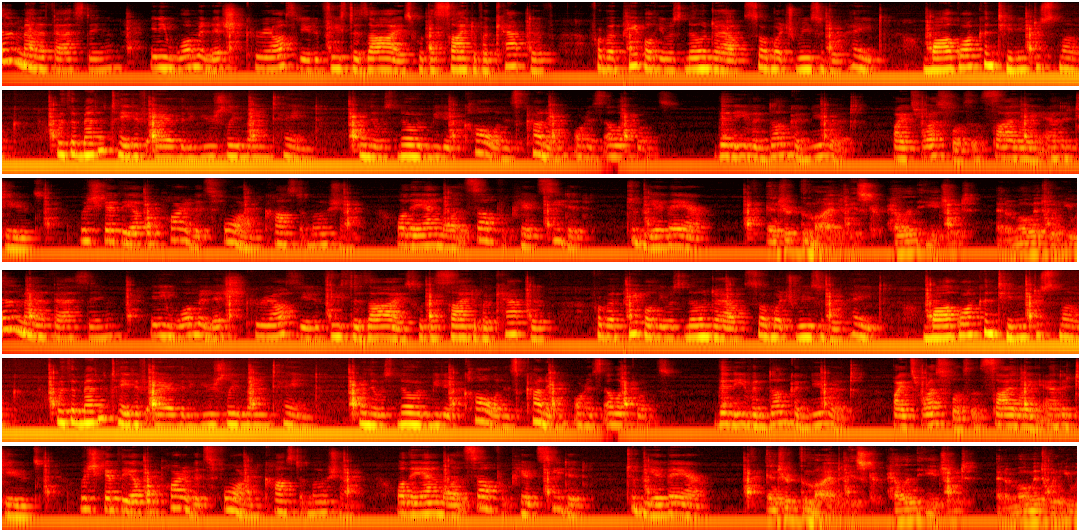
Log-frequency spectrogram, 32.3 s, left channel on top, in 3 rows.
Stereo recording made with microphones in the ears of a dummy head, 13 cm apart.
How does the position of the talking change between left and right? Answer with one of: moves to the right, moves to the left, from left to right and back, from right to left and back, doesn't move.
moves to the right.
